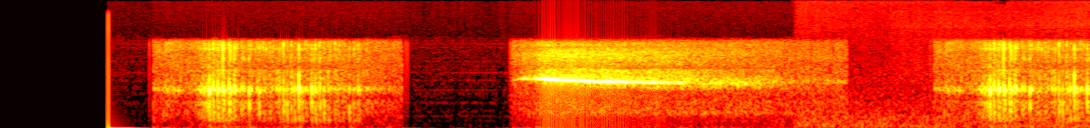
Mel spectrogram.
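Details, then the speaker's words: Animated, simulated snoring sound effect of a dad sleeping on his back: rasping snores alternating with a whistling breath out. "he's snoring again. Not this time. He's on his back. That's why he snores."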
